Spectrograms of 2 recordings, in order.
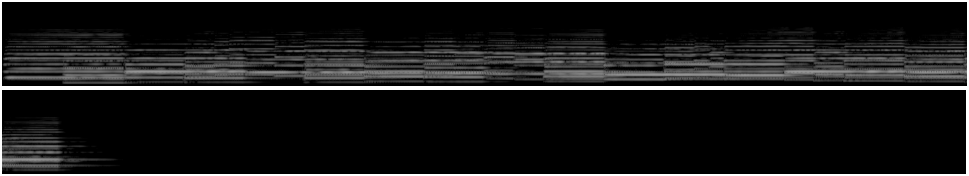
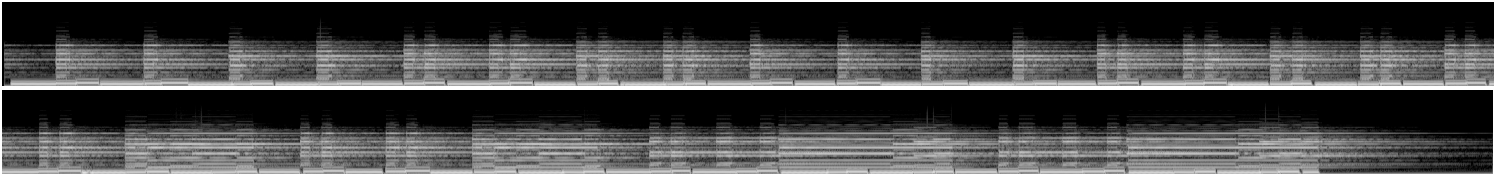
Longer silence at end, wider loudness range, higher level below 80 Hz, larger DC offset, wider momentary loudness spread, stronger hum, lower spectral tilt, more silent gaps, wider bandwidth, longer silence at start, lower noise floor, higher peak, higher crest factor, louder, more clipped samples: first, 8.7 s vs 0.65 s; first, 5 LU vs 2 LU; second, under -90 dBFS vs -24 dBFS; second, under 0.1% vs 2%; about the same, 5 LU vs 4 LU; neither; second, -3.5 dB/octave vs -9 dB/octave; neither; first, 11 kHz vs 5 kHz; about the same, 0 s vs 0 s; first, under -90 dBFS vs -45 dBFS; second, -22 dBFS vs -2 dBFS; about the same, 14 dB vs 12 dB; second, -34 LUFS vs -14 LUFS; neither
